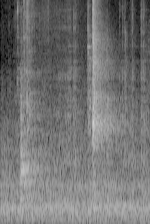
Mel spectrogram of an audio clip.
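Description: Two short clicks, the second louder, as a thick stack of leather is handled and set under the presser foot of an industrial leather sewing machine, over a low steady hum. The machine is not yet sewing.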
